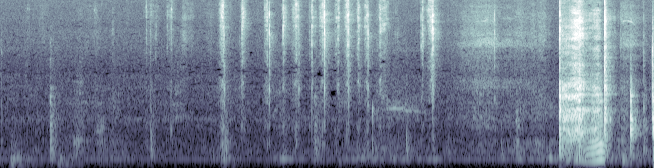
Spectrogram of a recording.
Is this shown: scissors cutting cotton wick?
yes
